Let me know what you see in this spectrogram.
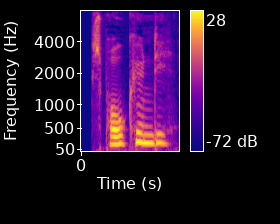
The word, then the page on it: sprogkyndig: [ -ˌkønˀdi ]; [ -ˌkøndi ]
